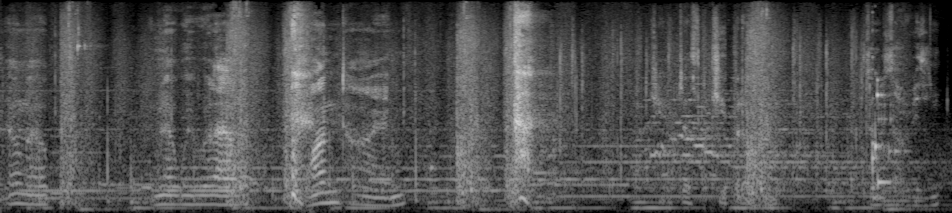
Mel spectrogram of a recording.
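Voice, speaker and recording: Low-voiced woman casually commentating a game. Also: expressive, extremely slow, long pauses, loud music behind the voice. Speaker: game streamer.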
